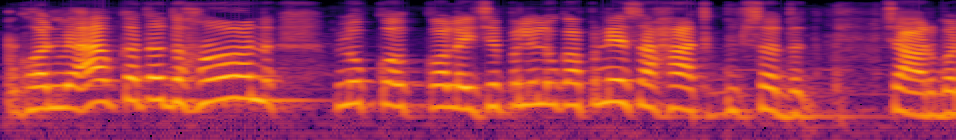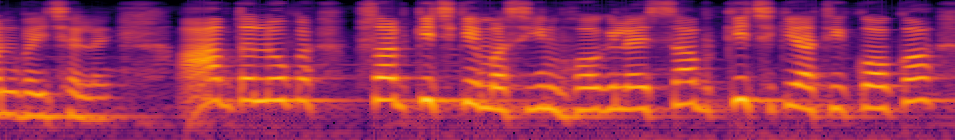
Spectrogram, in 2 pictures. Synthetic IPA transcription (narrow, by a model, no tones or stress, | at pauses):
ɡʱəɾmeab̚kət̪ɔd̪ʱɦənlokːəlɛjt͡ʃʰɛpəɦlelokəpnesə̃ɦat̪ʰsə̃d̪ | t͡ʃaɾbənbəjt͡ʃʰəlɛ | a̰bt̪ɔloksəbʱkit͡ʃʰkeməsinbʱɔɡelɛsəbʱkit͡ʃʰkeət̪ʰikɔkɔ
